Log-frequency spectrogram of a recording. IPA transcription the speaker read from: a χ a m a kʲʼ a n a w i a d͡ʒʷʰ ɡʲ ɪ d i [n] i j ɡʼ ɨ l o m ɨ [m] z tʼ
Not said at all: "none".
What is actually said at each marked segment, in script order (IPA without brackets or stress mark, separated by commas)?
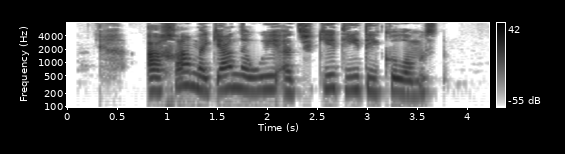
d, none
